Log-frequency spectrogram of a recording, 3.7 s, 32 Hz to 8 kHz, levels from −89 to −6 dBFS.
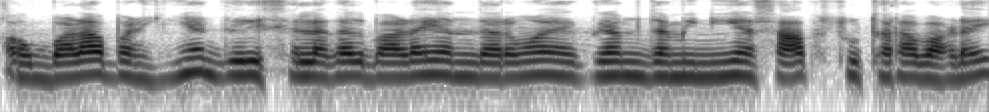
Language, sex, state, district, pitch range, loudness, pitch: Bhojpuri, male, Uttar Pradesh, Deoria, 180-195 Hz, -19 LUFS, 190 Hz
